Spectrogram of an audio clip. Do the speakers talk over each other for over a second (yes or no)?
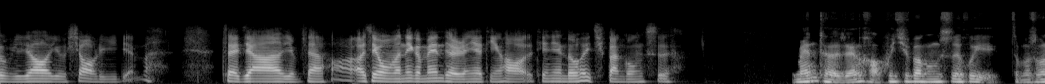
no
